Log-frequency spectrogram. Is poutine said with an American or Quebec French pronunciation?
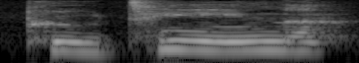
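American. It is said with an American-style pronunciation. The speaker calls it wrong. "it's not poutine"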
